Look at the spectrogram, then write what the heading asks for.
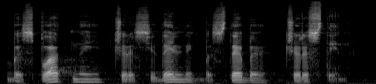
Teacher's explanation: при швидкому темпі мовлення приголосний з у без і через здебільшого оглушується безплатний через сідельник без тебе через тин звук з у префіксі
